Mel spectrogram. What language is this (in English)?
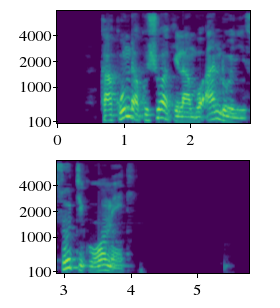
Taita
